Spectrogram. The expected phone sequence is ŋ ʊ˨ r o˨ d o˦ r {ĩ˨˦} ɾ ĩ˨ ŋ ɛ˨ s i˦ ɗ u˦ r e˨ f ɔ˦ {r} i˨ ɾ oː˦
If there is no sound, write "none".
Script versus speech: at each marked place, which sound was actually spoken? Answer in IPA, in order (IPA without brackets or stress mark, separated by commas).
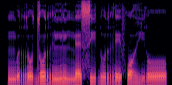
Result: ĩ˨˦, ɣ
